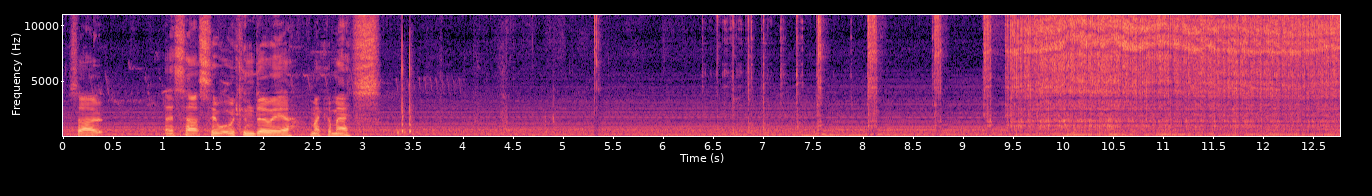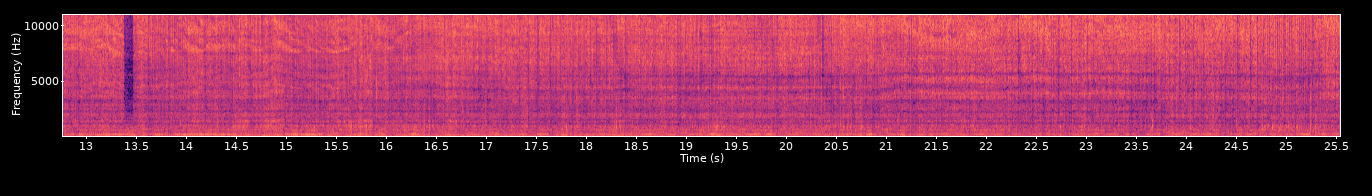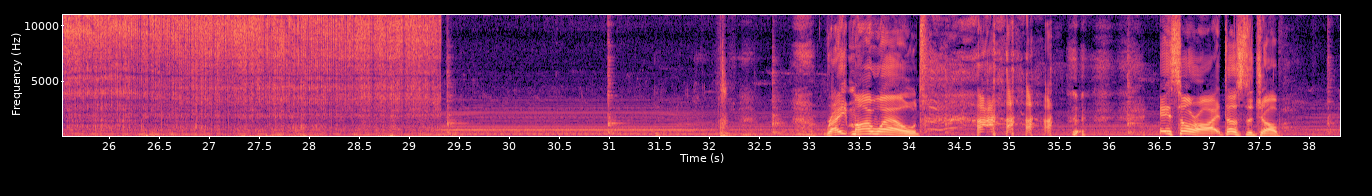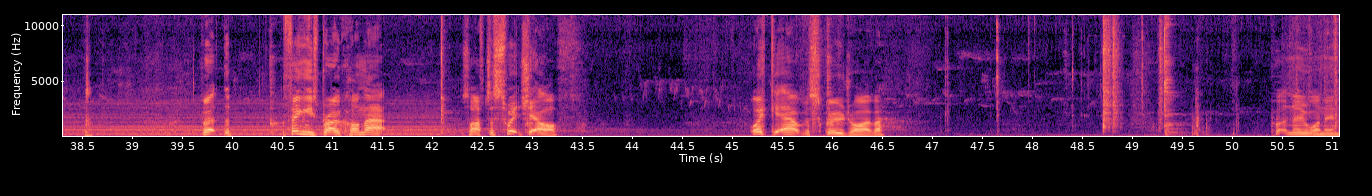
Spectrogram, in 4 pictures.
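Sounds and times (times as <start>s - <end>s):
welder mains hum: 0.0s - 51.0s
welding arc crackling: 5.2s - 43.7s, 50.4s - 51.0s
welding rod ticks: 6.4s - 29.5s.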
